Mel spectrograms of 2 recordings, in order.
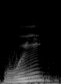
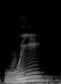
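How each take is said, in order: No difference in how they are said.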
